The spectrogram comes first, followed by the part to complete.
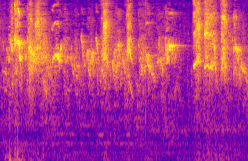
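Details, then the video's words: Lovebirds singing and chatting: loud, continuous shrill twittering with rapid chirps and squeaky whistles, swelling in several bursts. "Lovebirds agapornis sounds | Relaxing Sounds of Singing, Playing, and Talking Parakeets"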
